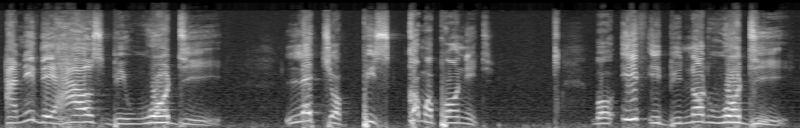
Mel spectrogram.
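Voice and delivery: loud, ringing pulpit preaching; fervent wedding sermon preaching. Acted. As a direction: preach it out with full force. Preaching at full force, reading scripture.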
